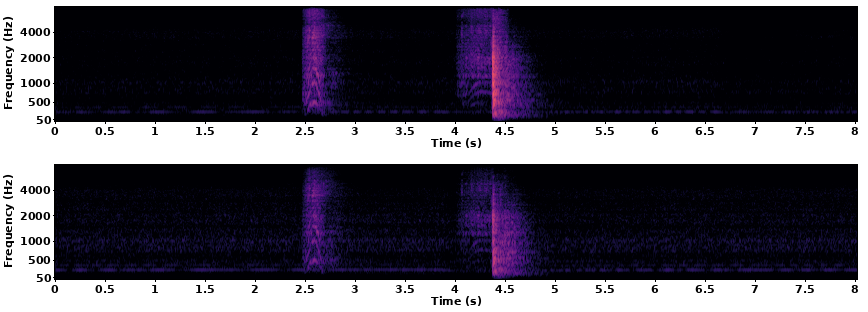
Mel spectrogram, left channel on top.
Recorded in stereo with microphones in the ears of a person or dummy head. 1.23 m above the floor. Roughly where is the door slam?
Left.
